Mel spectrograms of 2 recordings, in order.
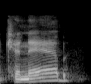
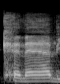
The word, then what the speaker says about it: Kanab: My friend Walt Prisbury from Kanab, Utah. – Kanab, Utah. – K-A-N-A-B. Yes. – Kind of rhymes with Moab. – Right. Moab, Kanab. Yeah.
